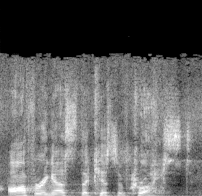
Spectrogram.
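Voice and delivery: usual speaking voice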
